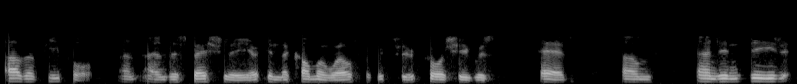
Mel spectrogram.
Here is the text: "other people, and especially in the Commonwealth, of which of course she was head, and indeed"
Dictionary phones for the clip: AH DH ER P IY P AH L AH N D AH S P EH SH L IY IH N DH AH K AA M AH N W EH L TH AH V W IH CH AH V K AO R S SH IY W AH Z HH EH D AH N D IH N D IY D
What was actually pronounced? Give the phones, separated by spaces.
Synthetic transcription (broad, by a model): AH DH ER P IY P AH N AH N AH S P EH SH L IY IH N DH AH K AA M AH N W EH L TH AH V W IH CH AH V K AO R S SH IY W AH Z HH EH D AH N IH N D IY D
